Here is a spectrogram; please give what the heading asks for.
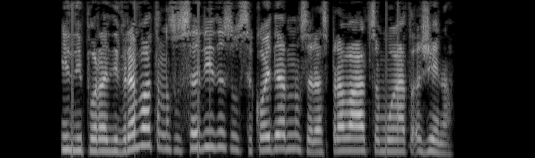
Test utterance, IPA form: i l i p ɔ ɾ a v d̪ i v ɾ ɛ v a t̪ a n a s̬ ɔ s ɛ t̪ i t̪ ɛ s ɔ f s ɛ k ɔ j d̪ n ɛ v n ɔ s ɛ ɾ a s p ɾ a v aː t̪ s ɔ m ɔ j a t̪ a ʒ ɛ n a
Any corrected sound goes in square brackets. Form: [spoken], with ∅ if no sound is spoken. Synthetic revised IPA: i l i p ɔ ɾ a [∅] d̪ i v ɾ ɛ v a t̪ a n a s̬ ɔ s ɛ [d̪] i t̪ ɛ s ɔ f s ɛ k ɔ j d̪ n ɛ v n ɔ s ɛ ɾ a s p ɾ a v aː t̪ s ɔ m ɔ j a t̪ a ʒ ɛ n a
